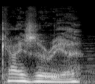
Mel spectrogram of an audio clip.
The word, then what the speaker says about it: Caesarea: here's my shot i suppose in those days caesarea would have been pronounced kaiseria in latin that's where the german kaisers got their names the city was populated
